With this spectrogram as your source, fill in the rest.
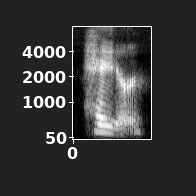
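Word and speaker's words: Haigha: in parenthesis it says he pronounced it so as to rhyme with mayor hair heya ha it's it's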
